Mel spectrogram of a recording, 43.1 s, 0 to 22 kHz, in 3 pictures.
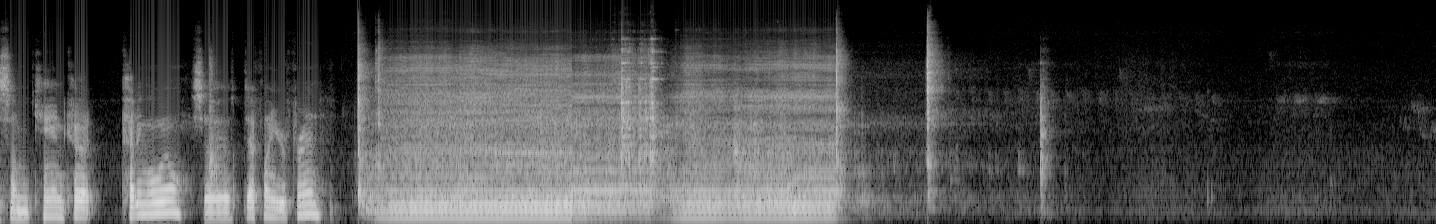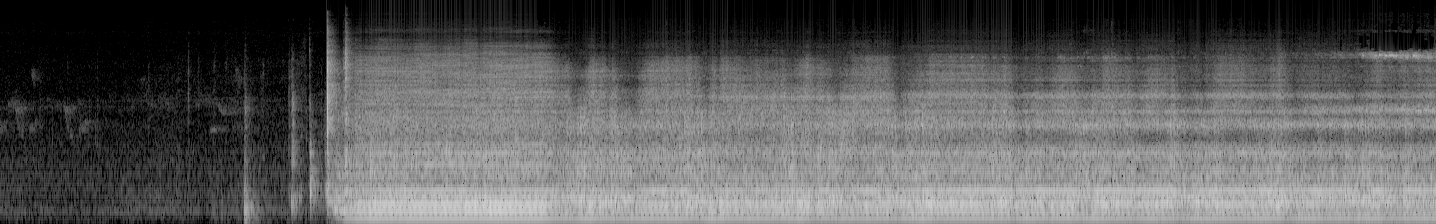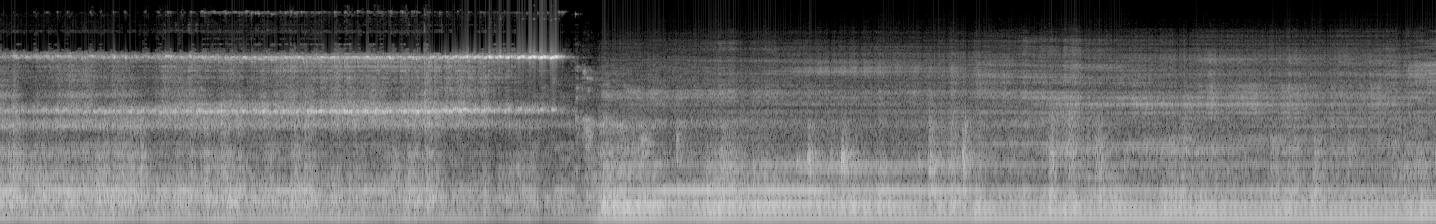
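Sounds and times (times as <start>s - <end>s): drill press motor hum: 3.7s - 8.5s, 17.7s - 43.0s
drill bit drilling through steel: 20.8s - 38.1s.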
